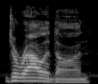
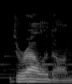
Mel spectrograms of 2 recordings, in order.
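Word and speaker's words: Duraludon: these Pokemon coming up so next we got duraladon doraladon that is yeah that's how you say it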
